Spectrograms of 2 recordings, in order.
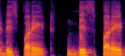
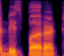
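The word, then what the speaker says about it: disparate: डिस्प रट डिस्प रट हमें इंडिया में ऐसे पढ़ने में लगता है डिस्पेस परेट नहीं होता डिस्प रट इसकी स्पेलिंग है डी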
